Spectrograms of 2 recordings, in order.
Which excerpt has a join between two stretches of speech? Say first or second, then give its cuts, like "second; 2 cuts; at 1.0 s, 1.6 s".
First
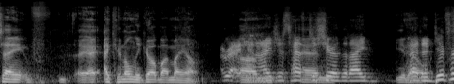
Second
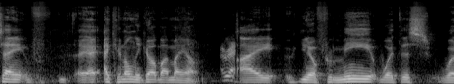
second; 1 cut; at 2.3 s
